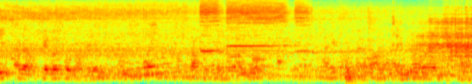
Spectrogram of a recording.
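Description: A model train hums and clatters softly along its track.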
